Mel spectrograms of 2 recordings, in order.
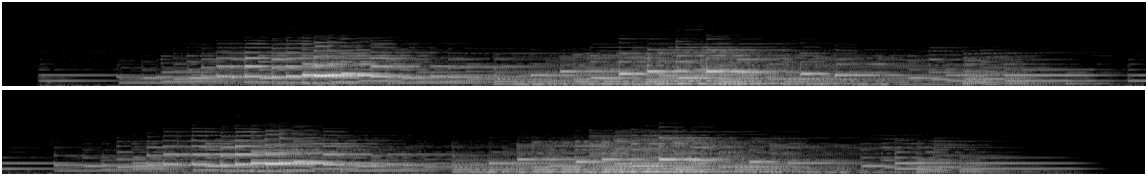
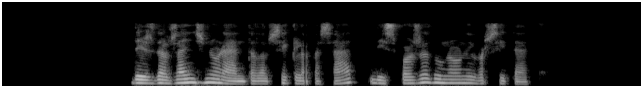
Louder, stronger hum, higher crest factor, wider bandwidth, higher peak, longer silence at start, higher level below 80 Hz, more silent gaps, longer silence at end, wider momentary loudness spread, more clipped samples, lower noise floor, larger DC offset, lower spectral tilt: about the same, -25 LUFS vs -26 LUFS; neither; about the same, 20 dB vs 18 dB; second, 4.6 kHz vs 8.2 kHz; first, -6 dBFS vs -10 dBFS; second, 0.35 s vs 1.3 s; first, -52 dBFS vs -64 dBFS; neither; second, 0.65 s vs 1.15 s; first, 21 LU vs 8 LU; neither; second, -52 dBFS vs under -90 dBFS; neither; first, -9.5 dB/octave vs -5 dB/octave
